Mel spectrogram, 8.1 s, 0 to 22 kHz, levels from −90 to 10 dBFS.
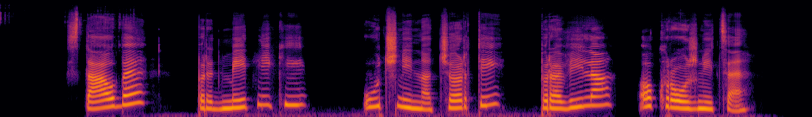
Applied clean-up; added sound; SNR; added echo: neural mask model Resemble Enhance denoiser.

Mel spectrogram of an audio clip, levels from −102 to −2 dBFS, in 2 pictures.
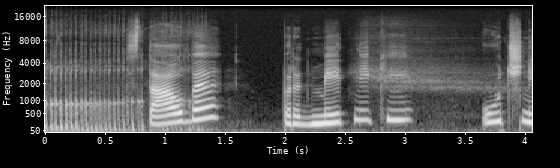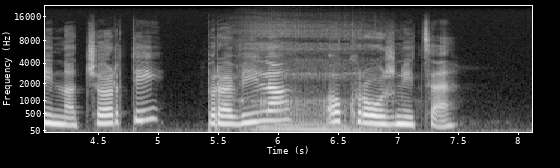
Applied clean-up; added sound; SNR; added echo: none; Breathing; 16 dB; none.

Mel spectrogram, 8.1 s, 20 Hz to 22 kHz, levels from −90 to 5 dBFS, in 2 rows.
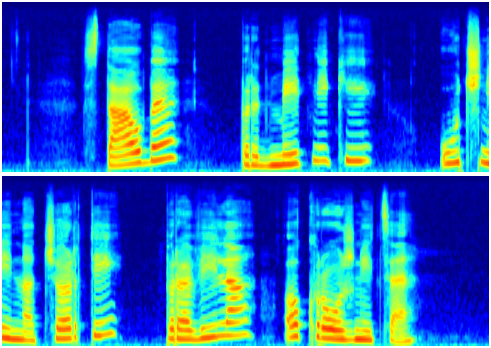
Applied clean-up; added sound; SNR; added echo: none; none; none; none.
